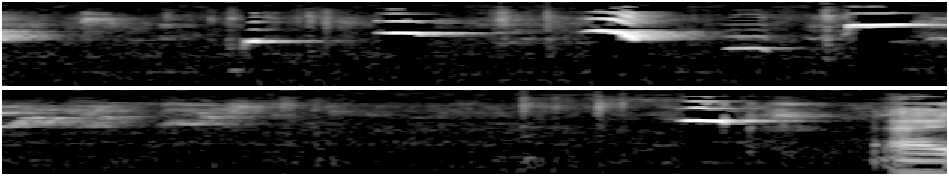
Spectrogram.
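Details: Pet Chopi blackbird in Brazil greeting its owner with a varied whistled phrase: short rising and falling notes, a low brief whistle, a pause, then one more clear note and a burst of broad noise at the end.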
